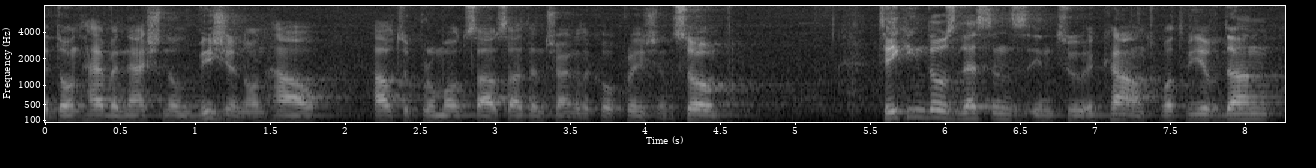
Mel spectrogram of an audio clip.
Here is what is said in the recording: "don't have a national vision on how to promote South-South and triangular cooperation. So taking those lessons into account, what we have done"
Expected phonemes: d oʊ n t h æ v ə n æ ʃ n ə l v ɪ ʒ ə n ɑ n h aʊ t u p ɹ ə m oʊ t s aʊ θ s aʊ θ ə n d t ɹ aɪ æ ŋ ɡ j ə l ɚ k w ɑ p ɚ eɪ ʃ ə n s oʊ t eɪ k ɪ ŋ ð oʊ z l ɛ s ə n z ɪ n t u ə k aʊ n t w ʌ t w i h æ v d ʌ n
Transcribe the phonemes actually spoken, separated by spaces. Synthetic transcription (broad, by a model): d oʊ n t h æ v ə n æ ʃ n ə l v ɪ ʒ ə n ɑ n h aʊ t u p ɹ ə m oʊ t s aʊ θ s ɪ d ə n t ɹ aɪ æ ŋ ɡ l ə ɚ k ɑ p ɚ eɪ ʃ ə n s oʊ t eɪ k ɪ ŋ ð oʊ z l ɛ s ə n z ɪ n t u ə k aʊ n t w ʌ t w i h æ v d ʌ n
